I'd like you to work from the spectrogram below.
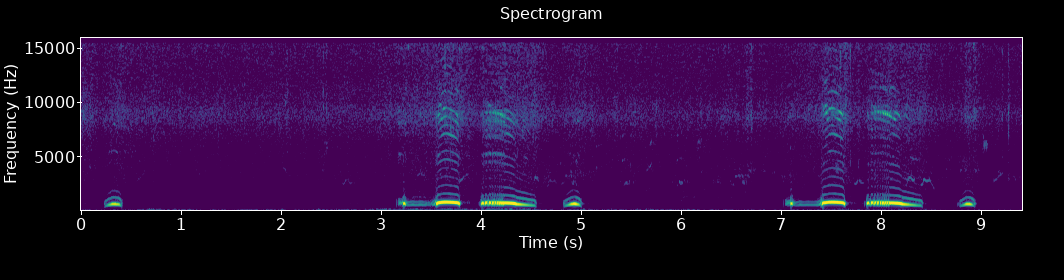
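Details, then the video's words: Spotted dove decoy bird for trapping, calling in a quiet setting. A lone short coo is followed by two full phrases. Each phrase has clipped leading notes, a longer falling coo and a short ending coo. "เสียง นกต่อ นกเขาใหญ่"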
